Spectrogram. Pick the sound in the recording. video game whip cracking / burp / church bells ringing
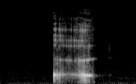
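burp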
